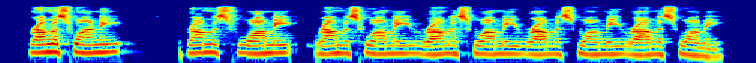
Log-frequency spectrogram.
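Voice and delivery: normal talking voice

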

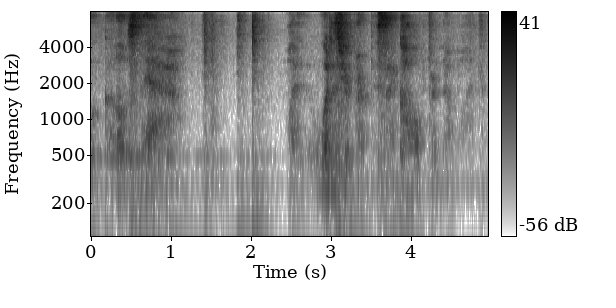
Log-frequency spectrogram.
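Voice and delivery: hushed, soft whisper. Game master voicing a voice in a player's head questioning a visitor; whispering. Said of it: "a voice kind of whispers in your head".

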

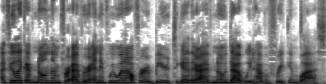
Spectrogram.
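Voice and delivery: ordinary talk

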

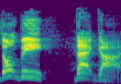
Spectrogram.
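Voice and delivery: emphatic, "be" stressed slow and wide.

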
